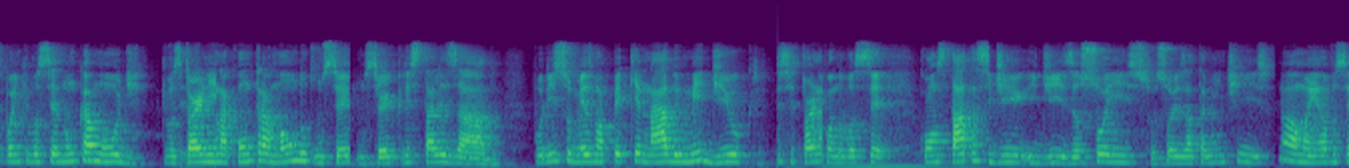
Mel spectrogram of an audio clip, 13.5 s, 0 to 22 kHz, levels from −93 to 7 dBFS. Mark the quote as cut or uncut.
cut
